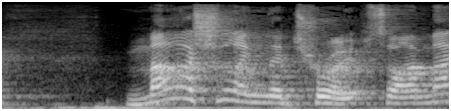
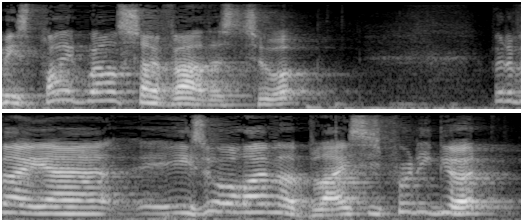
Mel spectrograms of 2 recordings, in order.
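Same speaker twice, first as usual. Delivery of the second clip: usual speaking voice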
